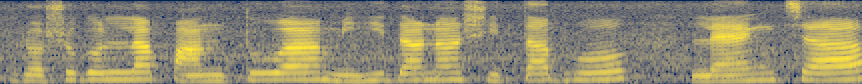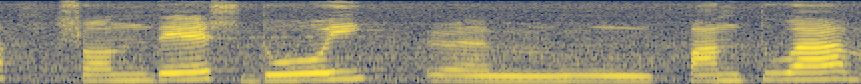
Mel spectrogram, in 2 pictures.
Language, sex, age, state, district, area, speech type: Bengali, female, 45-60, West Bengal, Kolkata, urban, spontaneous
